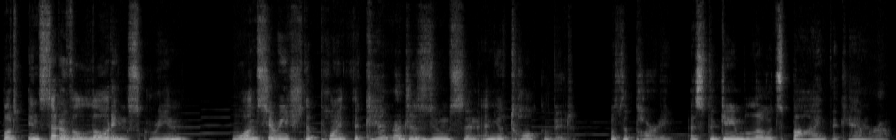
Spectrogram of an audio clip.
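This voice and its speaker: A man's voice: medium pitch, dark tone. A man narrating a video essay on games as its creator, conversational and given to wry asides. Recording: voice-over with music behind. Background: background music.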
